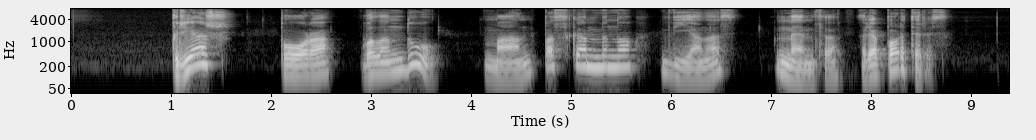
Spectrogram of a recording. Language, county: Lithuanian, Kaunas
